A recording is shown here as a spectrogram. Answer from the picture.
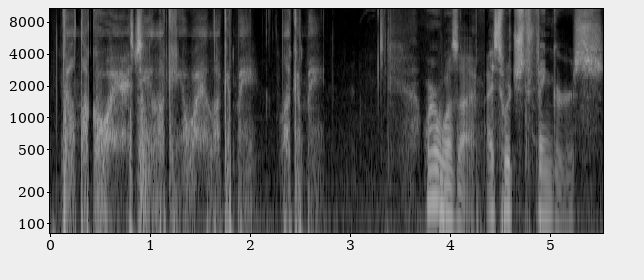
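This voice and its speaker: Someone whispers at a fairly quick pace with long, frequent pauses. There is noticeable background noise. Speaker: YouTuber and improv performer. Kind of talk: comedic vlog monologue. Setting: home recording, mic held on fingers.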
